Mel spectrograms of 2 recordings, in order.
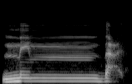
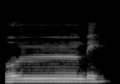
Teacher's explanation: Jadi bibir merapat dengan bibir walaupun dengan tanpa menekan, ya. Tetapi ketika dalam keadaan ikhfa syafawi maka adanya furjah, adanya jarak antara dua bibir yang sangat tipis · di dalam iklab maka itbaqnya secara sempurna. Jadi bibir merapat dengan bibir walaupun dengan tanpa menekan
